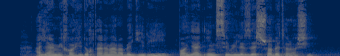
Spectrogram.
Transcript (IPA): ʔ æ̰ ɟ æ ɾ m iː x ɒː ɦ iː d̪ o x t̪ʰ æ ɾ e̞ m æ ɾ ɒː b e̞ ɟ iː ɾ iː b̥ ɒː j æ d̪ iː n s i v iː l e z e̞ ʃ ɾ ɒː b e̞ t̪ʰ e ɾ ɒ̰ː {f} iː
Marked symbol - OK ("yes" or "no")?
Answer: no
